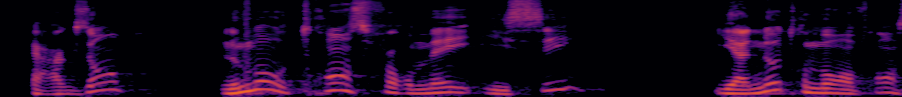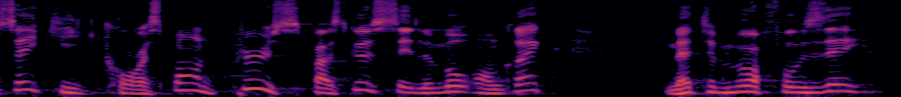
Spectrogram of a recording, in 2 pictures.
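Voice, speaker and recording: An American man speaks in an animated tone with a high pitch, at a fairly slow pace. His pitch swings very widely, and he takes long, frequent pauses. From United States. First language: English (speaking French). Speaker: pastor. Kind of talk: sermon.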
